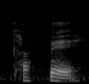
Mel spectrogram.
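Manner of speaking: FÉ stressed in café. Shown as a demonstration. Teacher shows a word that breaks the rule, café stressed on FÉ. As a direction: say café with the weight on its final syllable, FÉ. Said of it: "it's actually on the E".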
